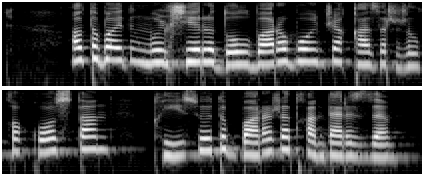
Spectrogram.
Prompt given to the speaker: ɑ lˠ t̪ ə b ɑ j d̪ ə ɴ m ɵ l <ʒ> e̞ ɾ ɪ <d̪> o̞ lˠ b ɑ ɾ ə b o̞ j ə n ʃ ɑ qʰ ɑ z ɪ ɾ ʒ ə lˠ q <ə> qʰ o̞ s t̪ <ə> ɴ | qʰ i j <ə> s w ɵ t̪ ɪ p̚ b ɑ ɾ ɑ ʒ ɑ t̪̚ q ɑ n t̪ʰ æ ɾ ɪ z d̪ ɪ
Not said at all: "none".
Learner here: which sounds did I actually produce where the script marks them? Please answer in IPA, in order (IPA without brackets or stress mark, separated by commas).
ʃ, d̪, ə, ɑ, ə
